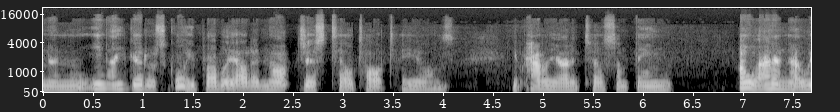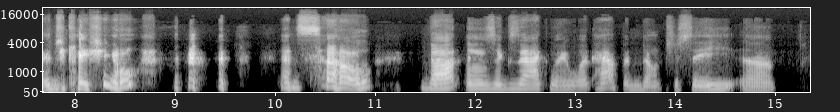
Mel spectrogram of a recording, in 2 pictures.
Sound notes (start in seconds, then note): 8.9 laughs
